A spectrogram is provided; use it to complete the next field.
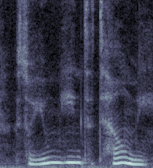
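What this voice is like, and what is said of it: Low angry whisper. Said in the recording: “When I'm mad, I start whispering. ... my whole character just goes like super low”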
